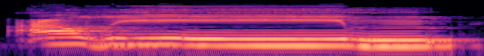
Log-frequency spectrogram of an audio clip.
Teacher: آیت مکمل ہو رہی ہے تو یہاں پر وقف کریں گے اور وقف کی صورت میں میم جو ہے یہ ساکن ہو جائے گی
